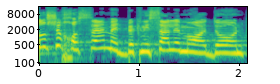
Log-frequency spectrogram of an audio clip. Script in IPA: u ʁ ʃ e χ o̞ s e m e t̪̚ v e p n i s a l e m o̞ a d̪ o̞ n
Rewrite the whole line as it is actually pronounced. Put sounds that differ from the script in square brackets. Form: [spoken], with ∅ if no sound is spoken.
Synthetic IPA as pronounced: u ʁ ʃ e χ o̞ s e m e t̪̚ [b] e [k] n i s a l e m o̞ a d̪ o̞ n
